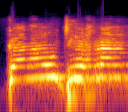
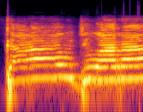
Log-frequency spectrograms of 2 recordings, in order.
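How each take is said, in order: First: High, stretched-out long-distance call; storytelling shout. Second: High, very slow answering call; imitated echo. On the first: A narrator's reading. Father shouting again to the mountain, drawn-out shout. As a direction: call it out slowly on a high note. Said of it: "Ayahnya berteriak lagi". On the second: Mountain answers the father's second shout, imitated echo. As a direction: draw it out as a returning echo. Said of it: "Sana jawab".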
